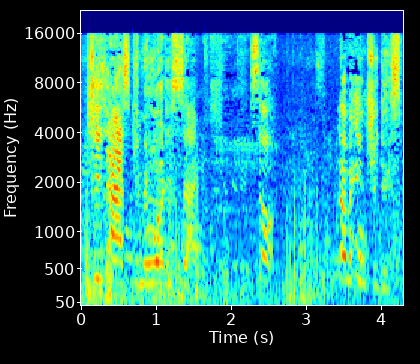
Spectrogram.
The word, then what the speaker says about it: Psynos: Alright, guys, so she's asking me what is sinus. So, let me introduce. My name is Sinus, that's spelled with a PSYNOS, that is.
